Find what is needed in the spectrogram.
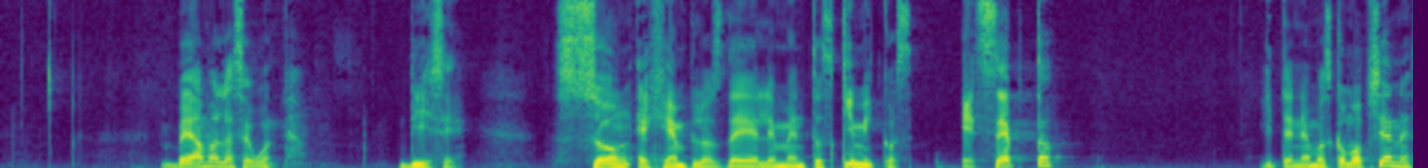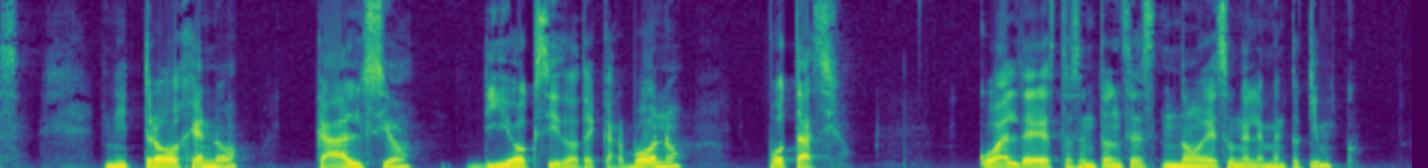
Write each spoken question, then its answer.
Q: ¿Cuál de estos entonces no es un elemento químico?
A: Muy bien, ajá, es la tercera opción.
